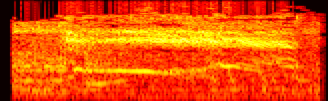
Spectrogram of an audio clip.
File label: scream; courage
